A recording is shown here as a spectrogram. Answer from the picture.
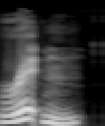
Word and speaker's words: written: and the past participle written the i in write is like in the words night and bite write but the i in written written is like in the words sit and bit written write written another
